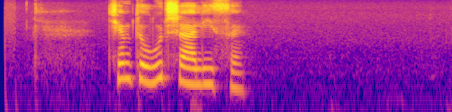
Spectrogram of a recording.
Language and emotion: Russian, neutral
